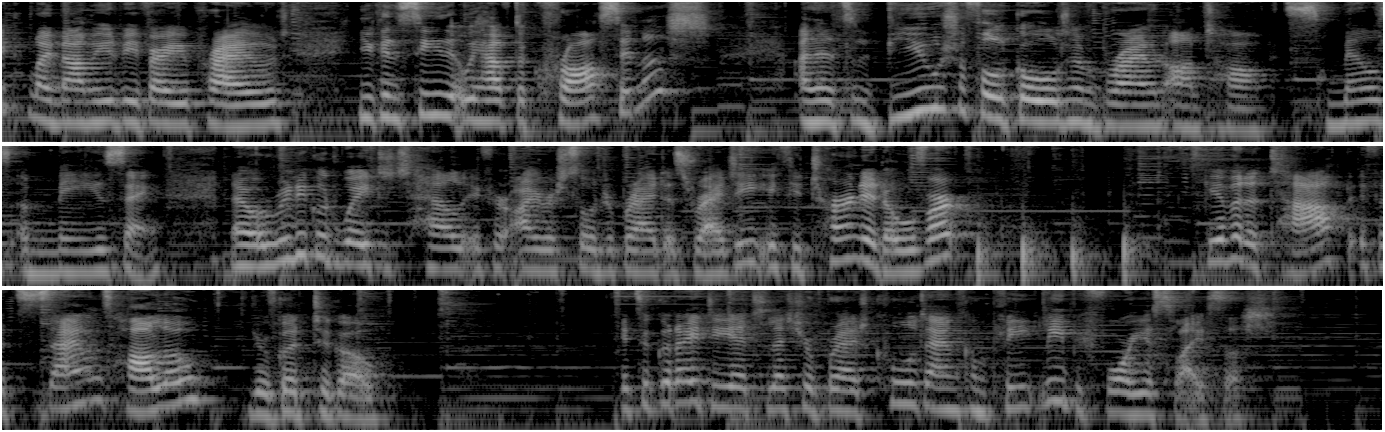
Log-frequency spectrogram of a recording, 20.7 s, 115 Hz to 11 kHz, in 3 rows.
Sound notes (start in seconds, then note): 11.7 tap tap tap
